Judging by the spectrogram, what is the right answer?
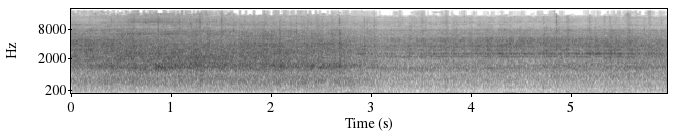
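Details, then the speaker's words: Hornby R041 GWR Class 57xx Pannier tank model loco after a new rear bearing, pulling wagons round the track; light even whirr with rail clicks about three a second, no rasp, much quieter: normal running. "think that sounds better so it's definitely running an awful lot quieter with that new rear bearing"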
